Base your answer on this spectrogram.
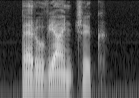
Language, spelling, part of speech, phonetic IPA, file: Polish, Peruwiańczyk, noun, [ˌpɛruˈvʲjä̃j̃n͇t͡ʃɨk], Pl-Peruwiańczyk.ogg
